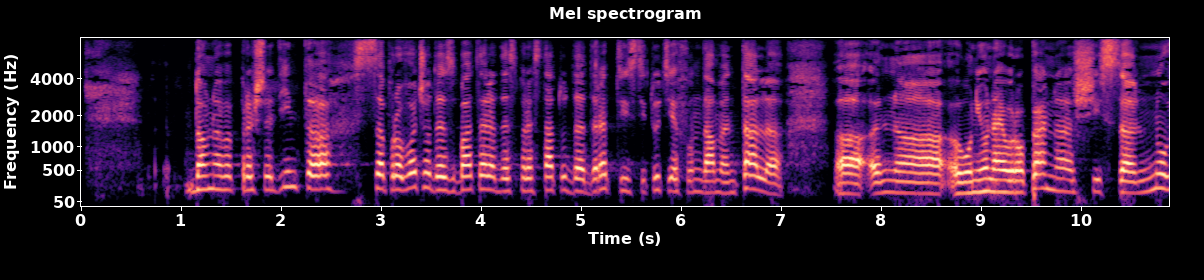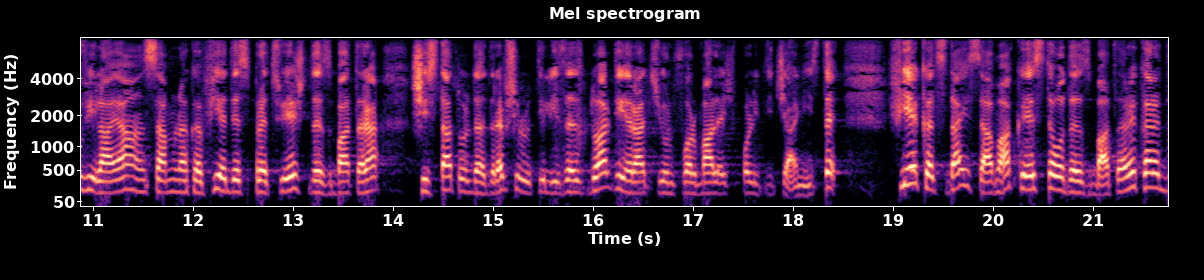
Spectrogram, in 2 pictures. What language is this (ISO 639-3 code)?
ron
